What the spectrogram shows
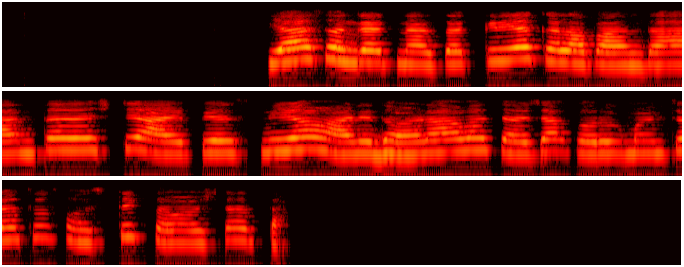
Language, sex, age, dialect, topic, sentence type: Marathi, female, 18-24, Southern Konkan, banking, statement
